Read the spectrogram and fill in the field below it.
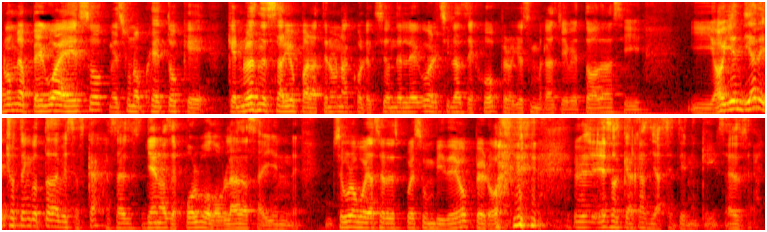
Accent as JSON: {"language": "Spanish", "country": "Mexico", "moved": "yes", "lives_now": "Montreal, Canada", "said": "Como mexicano, niño mexicano"}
